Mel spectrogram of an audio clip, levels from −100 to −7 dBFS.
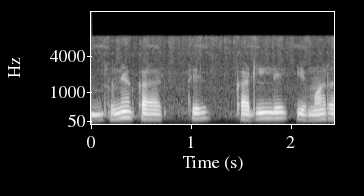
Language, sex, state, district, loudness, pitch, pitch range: Marathi, male, Maharashtra, Sindhudurg, -19 LUFS, 130 Hz, 120-140 Hz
